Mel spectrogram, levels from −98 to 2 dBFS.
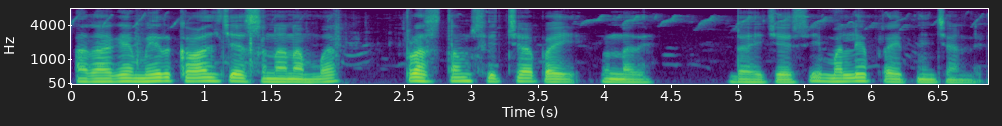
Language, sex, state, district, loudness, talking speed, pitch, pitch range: Telugu, male, Andhra Pradesh, Sri Satya Sai, -20 LUFS, 115 wpm, 120 Hz, 105-135 Hz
